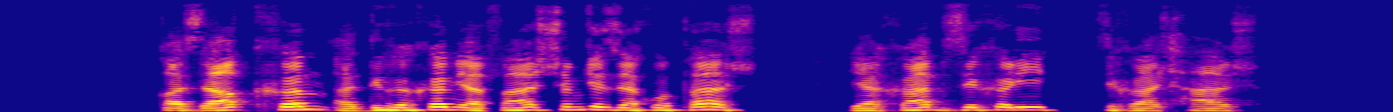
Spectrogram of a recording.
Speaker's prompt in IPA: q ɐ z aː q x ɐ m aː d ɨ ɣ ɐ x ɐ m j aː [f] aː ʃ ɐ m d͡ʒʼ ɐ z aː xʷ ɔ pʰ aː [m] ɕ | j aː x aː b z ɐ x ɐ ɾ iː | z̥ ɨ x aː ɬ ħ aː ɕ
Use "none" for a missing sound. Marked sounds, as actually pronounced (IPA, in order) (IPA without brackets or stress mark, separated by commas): f, none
